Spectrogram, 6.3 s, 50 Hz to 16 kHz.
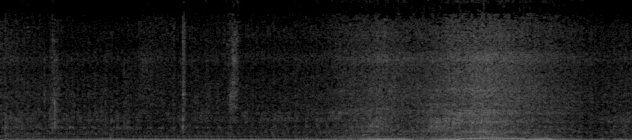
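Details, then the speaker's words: VW Caddy pickup 1.9 diesel, jump-started on a weak battery: steady idle rises smoothly through a few quick blips and settles back, no knocks or rattles, no smoke; healthy engine. "Yep, it sounds like a diesel. No smoke. Rust, but no smoke."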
